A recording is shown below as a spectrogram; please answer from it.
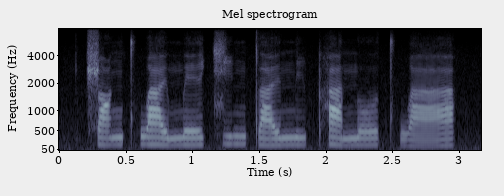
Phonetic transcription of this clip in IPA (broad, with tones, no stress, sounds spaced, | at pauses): ʈ͡ʂ ɑ˧˥ ŋ t̪ʰ w a˥˩ ɪ̯ m e˧˥ ɪ̯ t͡ɕ i˥ ŋ t̪ a˧˥ ɪ̯ n̪ i˧˥ pʰ ä˥˩ n̪ o˧˥ ʊ̯ t̪ʰ w ä˨˩˦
